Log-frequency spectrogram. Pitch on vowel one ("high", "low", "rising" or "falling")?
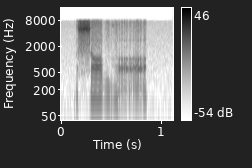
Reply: low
